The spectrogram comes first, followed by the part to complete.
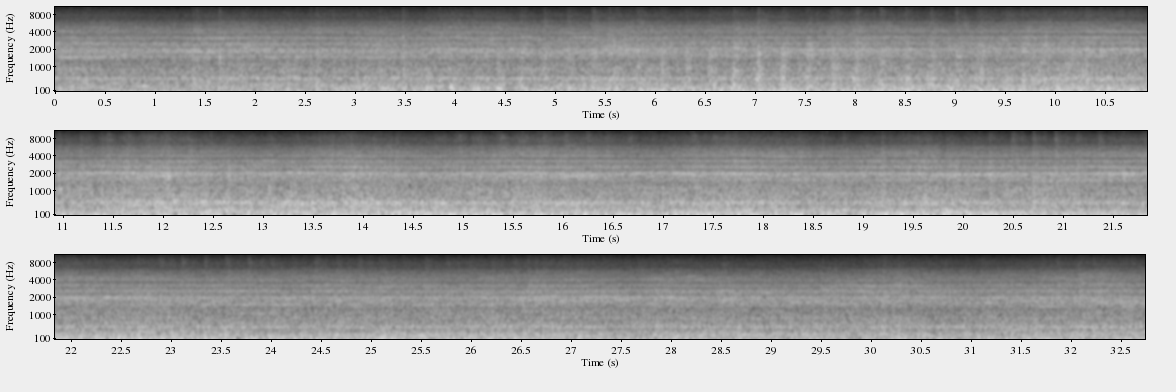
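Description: Double-stack intermodal well cars of a freight train rolling past: a steady noise of steel wheels on rail that swells slightly in the middle of the passage.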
